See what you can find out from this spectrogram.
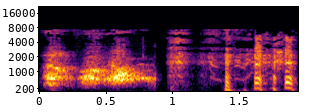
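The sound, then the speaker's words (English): A dog barks in a quick run of loud, short yaps and yips, with some whimpering sounds mixed in. “Sorry. Guys. No warning. Yeah. You totally call, he's like, yeah, my dog's gonna bark, so don't worry, I'll be on it. I'll mute myself.”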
